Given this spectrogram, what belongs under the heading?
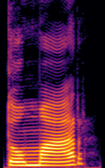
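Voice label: "tomar", Spanish, female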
